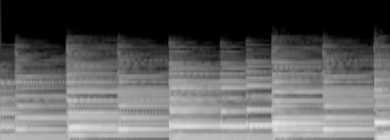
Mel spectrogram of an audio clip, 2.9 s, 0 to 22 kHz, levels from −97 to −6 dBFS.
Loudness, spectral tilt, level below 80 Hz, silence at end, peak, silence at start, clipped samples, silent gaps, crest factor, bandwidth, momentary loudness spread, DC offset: -23 LUFS; -8.5 dB/octave; -42 dBFS; 0 s; -10 dBFS; 0 s; under 0.1%; none; 14 dB; 7 kHz; 4 LU; under 0.1%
